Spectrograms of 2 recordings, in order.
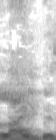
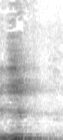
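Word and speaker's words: live: তো আপনি দেখেন বানান কি এল আই ভি ই, একবার যখন আমরা উচ্চারণ করতেছি লিভ সেটার অর্থ বাস করা, আর যখন আমরা উচ্চারণ করতেছি লাইভ সেটার অর্থ সরাসরি সম্প্রচার।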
